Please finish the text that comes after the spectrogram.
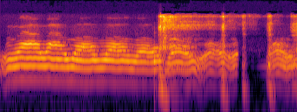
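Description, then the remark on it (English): A voice imitates an old pet cat, Kahlua, hacking up a hairball: a long, steady droning yowl followed by several loud, choppy retching heaves with brief gaps between them, without any talk. “No, we would, our old cat Kahlua, we would know if she was going to have a hairball because we hear from the other room.”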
